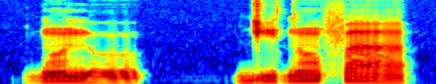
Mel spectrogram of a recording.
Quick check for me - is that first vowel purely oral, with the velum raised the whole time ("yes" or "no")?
no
